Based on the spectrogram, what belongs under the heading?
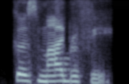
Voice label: "cosmography", Indian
